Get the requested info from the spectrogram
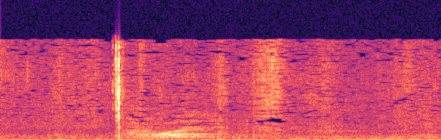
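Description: A single sharp click about half a second in, then a short scraping rustle: a steel shovel pulled out of sandy soil and lifted.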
